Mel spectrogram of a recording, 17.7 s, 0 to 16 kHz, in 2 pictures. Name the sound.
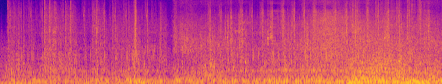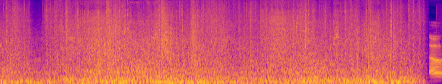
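rocket launcher explosions against Striders in Half-Life 2, a video game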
